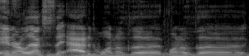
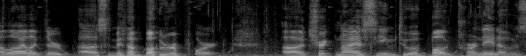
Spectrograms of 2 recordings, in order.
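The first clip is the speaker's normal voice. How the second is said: high voice, giggling through words; 5 semitones higher than usual. Finding a bug while playing a game, speak laughing while talking. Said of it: "sorry, I'm, I'm laughing".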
